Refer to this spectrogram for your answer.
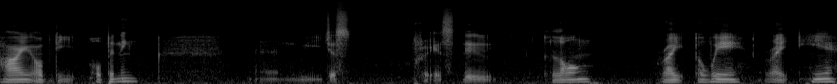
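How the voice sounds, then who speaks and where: With a non-native accent and a fairly low, bright, sharp voice, a man speaks very slowly with long, frequent pauses, ordinary pitch variation and big swings in loudness. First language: non-native English speaker. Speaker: day trader. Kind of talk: trading screen walkthrough. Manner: hesitant, many filler words.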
